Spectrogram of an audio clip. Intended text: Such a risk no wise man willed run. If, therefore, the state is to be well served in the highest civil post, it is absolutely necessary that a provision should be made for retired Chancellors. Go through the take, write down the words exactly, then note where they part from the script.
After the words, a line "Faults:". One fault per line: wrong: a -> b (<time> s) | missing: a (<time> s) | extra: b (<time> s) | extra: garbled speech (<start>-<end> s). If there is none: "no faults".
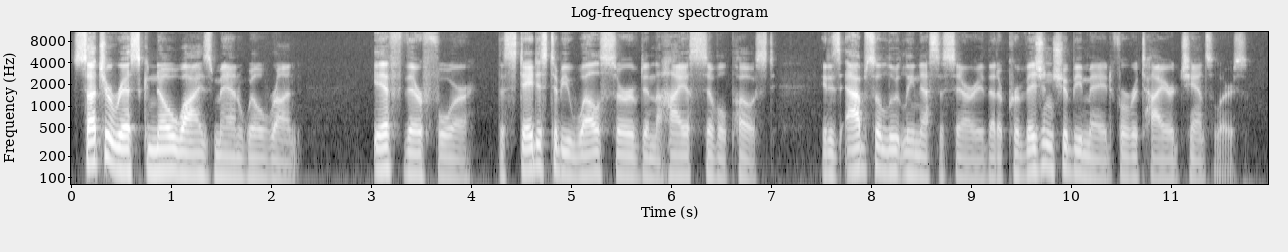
Such a risk no wise man will run. If, therefore, the state is to be well served in the highest civil post, it is absolutely necessary that a provision should be made for retired Chancellors.
Faults:
wrong: willed -> will (1.8 s)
